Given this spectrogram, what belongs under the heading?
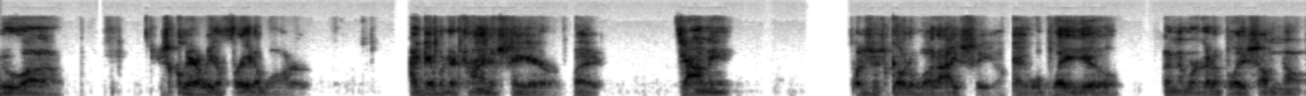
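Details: Adult male laryngectomee speaking with alaryngeal speech after laryngectomy; alaryngeal speech.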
